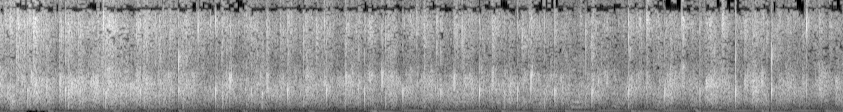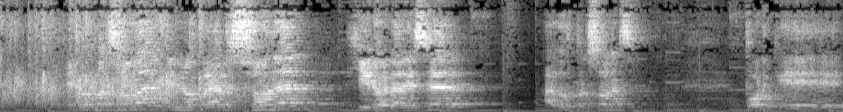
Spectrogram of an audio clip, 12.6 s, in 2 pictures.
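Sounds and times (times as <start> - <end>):
audience applause: 0.0 - 7.8
speech: 8.0 - 11.2, 11.9 - 12.6.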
